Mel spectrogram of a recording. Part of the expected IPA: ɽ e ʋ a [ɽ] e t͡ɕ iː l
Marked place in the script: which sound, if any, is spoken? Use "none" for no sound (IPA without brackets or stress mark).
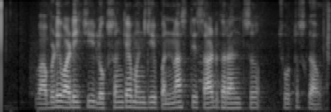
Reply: ɽ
